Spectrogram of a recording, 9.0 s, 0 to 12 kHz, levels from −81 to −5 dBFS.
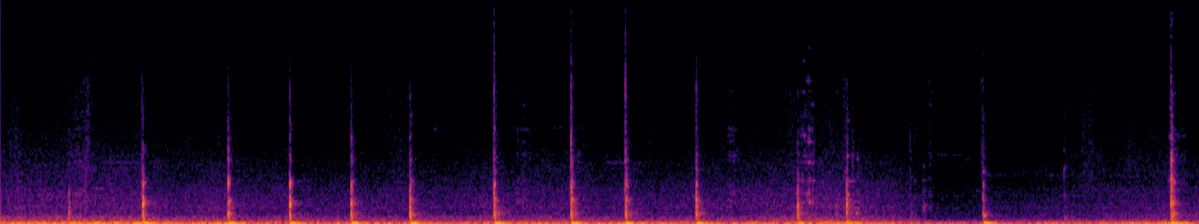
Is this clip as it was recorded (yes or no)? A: yes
